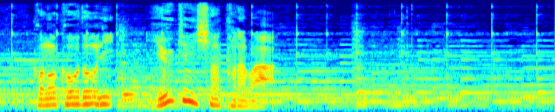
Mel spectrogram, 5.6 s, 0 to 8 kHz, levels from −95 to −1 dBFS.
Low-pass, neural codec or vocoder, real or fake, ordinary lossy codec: 7.2 kHz; vocoder, 44.1 kHz, 128 mel bands every 512 samples, BigVGAN v2; fake; none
